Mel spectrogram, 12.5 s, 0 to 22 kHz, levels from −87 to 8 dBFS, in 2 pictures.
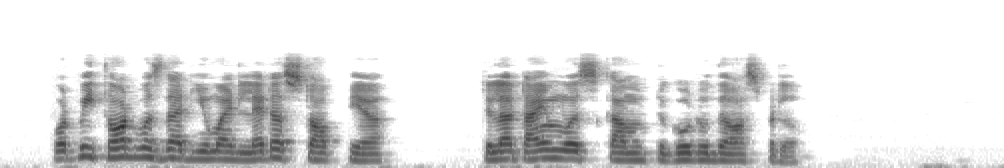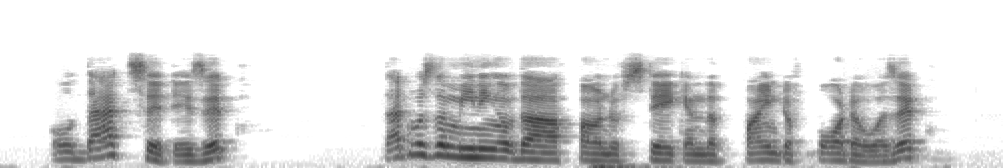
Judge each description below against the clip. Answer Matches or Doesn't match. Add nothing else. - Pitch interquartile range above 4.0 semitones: Matches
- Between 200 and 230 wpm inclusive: Matches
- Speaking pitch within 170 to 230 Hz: Doesn't match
